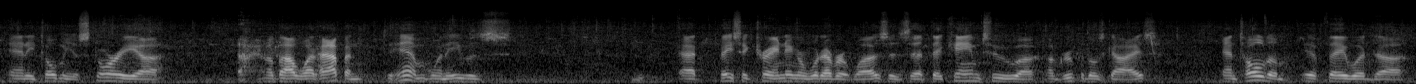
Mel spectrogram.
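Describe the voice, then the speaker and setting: At a moderate pace with long, frequent pauses, a man speaks at a fairly high pitch over noticeable background noise. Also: fairly even intonation. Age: 60s. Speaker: real estate vlogger, former asphalt milling businessman. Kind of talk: casual storytelling vlog. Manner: halting, with frequent fillers.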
